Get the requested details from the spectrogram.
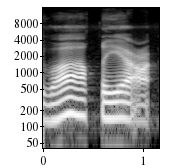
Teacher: वाक़िअ, वा अलिफ को पूरा खींचें, क़ाफ को क़ाफ पढ़ना है, आखिर में आइन की आवाज़ निकलेगी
